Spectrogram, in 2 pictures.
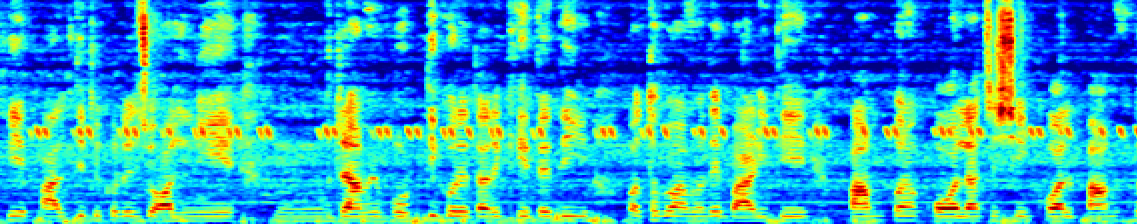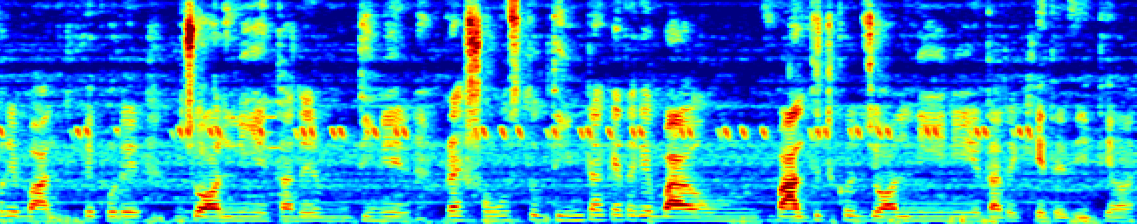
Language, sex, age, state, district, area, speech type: Bengali, male, 18-30, West Bengal, Dakshin Dinajpur, urban, spontaneous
